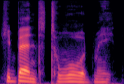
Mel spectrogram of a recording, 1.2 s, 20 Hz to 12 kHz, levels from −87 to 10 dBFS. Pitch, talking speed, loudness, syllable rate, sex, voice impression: 125 Hz, 195 wpm, -19 LUFS, 4.7 syllables/s, male, masculine, adult-like, tensed, powerful, hard, clear, cool, intellectual, slightly mature, wild, lively, strict, slightly intense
